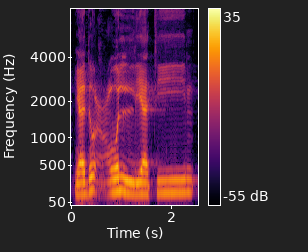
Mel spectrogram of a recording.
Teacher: Now the lam on the next word, guys, don't make it a qalqalah.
